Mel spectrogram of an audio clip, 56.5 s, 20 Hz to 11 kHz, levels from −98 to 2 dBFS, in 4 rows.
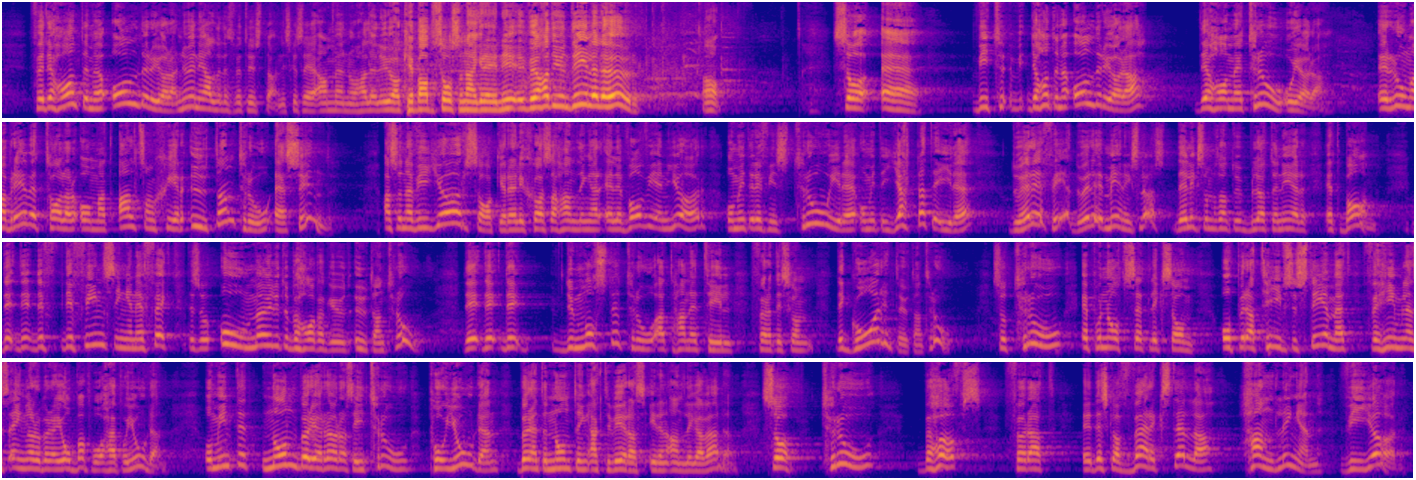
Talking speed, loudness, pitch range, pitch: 200 wpm, -31 LUFS, 195-270 Hz, 220 Hz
